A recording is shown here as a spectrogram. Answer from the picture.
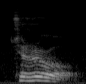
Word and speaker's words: churro: Gotta roll the R's, I heard. Churro.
